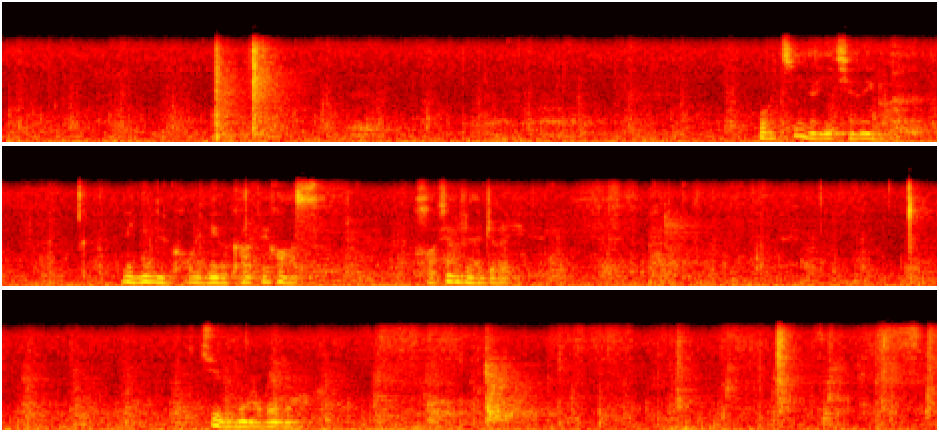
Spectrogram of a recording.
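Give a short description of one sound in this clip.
Footsteps tap on a hard floor in an echoing corridor.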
